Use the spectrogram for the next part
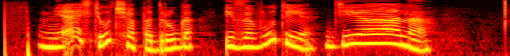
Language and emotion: Russian, positive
